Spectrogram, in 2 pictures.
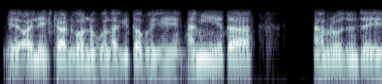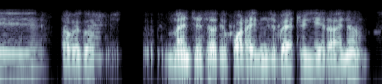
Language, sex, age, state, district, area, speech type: Nepali, male, 18-30, West Bengal, Darjeeling, rural, conversation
